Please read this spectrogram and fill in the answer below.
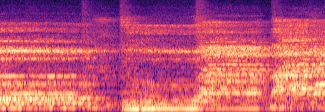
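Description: A man singing a slow hymn into a microphone, holding long notes in a low voice.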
